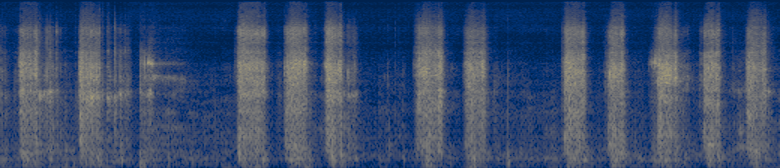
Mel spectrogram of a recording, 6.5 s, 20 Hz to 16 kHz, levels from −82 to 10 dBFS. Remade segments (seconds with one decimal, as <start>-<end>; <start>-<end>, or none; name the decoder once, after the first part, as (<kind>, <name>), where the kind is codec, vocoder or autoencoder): 0.0-6.5 (codec, SNAC)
